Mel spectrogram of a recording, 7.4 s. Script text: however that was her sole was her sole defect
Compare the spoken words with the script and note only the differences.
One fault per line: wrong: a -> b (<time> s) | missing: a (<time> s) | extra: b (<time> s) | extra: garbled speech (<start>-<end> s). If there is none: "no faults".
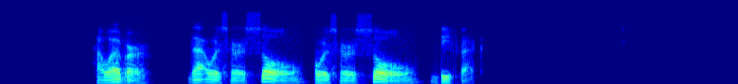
no faults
